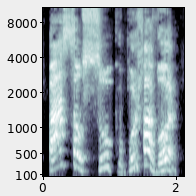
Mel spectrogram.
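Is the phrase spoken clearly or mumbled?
clearly. The phrase is articulated clearly with an open mouth.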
